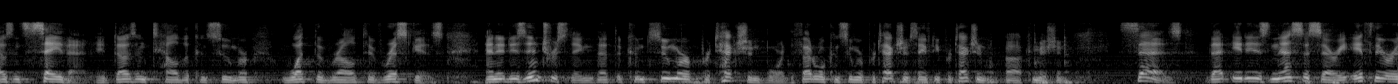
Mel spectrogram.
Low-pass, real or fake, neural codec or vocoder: 7.2 kHz; real; none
